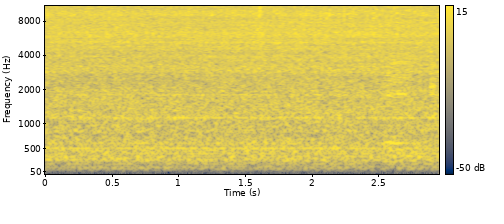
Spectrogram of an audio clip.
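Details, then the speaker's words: 2005 VW Touareg 4.2L V8 with lean faults and a stiff brake pedal: steady idle with a constant airy hiss near the brake vacuum lines and mechanical vacuum pump. A heavy vacuum leak is suspected. "here it sounds like see me up here it sounds like there is a pretty heavy vacuum leaf which would explain our stiff brake pedal and could potentially affect our fuel trims"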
